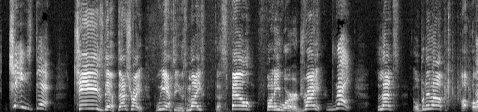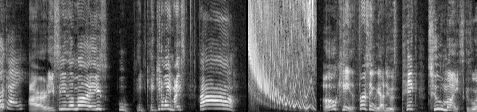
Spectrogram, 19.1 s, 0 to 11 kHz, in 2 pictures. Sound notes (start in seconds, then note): 0.3 voiceover; 6.6 voiceover; 13.6 screams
